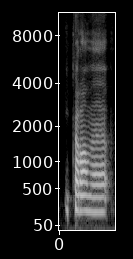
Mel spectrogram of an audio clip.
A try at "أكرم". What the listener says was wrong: Là, pourquoi tu dis i? Tu vois, ça reste la même chose. Akrim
